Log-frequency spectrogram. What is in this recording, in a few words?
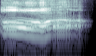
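damaged, voice, Japanese; cyrus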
